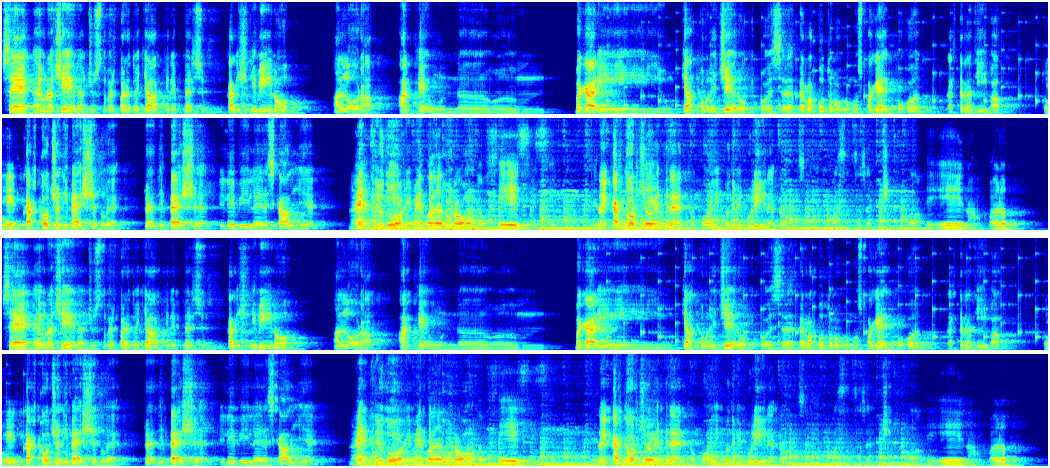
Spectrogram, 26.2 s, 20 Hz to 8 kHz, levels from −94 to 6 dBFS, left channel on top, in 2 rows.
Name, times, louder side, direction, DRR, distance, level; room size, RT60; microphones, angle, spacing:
voice 1, 0.0-3.6 4.2-4.6 5.0-6.8 7.2-11.5 11.8-12.5 13.0-14.5 14.9-17.0 17.5-19.0 20.5-22.9 23.5-24.6, left 2 dB, 20° left, 0 dB, 3.0 m, -29 dB
Ringtone, 7.3-14.0, right 1 dB, 75° right, 7.2 m, -44 dB
voice 2, 17.4-19.6 19.9-20.0 20.4-21.3 24.6-25.6, left 3 dB, 80° left, 10 dB, 1.9 m, -26 dB
sound 1, 17.6-24.5, left 1 dB, 45° left, 3.4 m, -32 dB
26.5 x 24.5 x 8.3 m, 0.69 s
head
